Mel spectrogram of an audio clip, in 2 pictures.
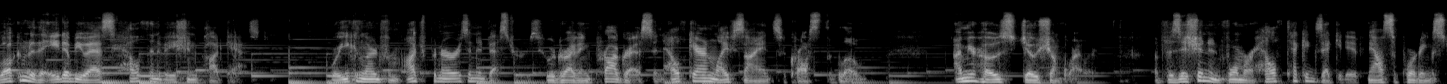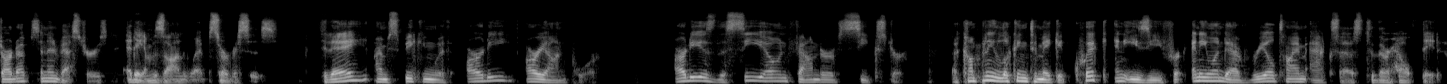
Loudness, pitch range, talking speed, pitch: -26 LUFS, 95-140 Hz, 170 wpm, 115 Hz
